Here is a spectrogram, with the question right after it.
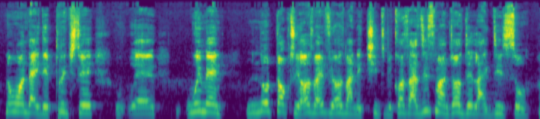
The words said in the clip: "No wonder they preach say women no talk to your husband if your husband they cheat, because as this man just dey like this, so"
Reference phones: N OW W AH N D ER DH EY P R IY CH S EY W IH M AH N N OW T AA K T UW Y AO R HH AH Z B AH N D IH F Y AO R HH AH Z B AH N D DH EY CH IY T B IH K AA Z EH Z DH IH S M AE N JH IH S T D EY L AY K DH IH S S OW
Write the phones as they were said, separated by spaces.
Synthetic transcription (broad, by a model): N OW W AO N D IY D EY P R IY CH S EY W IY M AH N N OW T AA K T UW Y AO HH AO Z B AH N IH F Y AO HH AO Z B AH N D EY CH IY T B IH K AA S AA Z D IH S M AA N JH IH S D EY L AY K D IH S S OW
